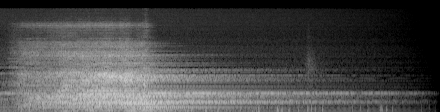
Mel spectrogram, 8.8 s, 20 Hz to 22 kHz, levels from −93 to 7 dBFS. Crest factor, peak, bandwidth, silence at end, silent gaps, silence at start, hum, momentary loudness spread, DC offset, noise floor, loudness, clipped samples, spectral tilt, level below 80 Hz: 20 dB; 0 dBFS; 16 kHz; 1.35 s; none; 0 s; 60 Hz at -50 dBFS; 23 LU; under 0.1%; -61 dBFS; -16 LUFS; under 0.1%; -4 dB/octave; -42 dBFS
